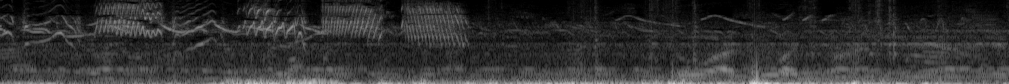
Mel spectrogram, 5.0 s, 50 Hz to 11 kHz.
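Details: At a Guyanese bird whistling competition in Port Mourant, 2024, a chestnut-bellied seed finch gives harsh buzzy bursts followed by a few sliding whistles, while people talk and a low hum persists.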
